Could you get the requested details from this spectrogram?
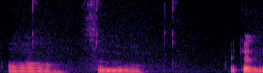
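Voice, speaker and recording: A man speaks with a non-native accent. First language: not English. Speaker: retro computer hobbyist and tutorial maker. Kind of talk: tutorial. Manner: halting, many fillers.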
